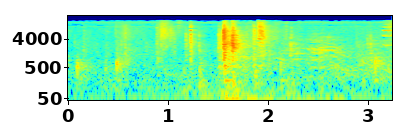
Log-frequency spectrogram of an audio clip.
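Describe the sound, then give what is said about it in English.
A door opening in a room stocked with medicine: one brief, fairly loud clunk stands out from a low, steady background, with softer faint knocks around it. “She opens the door, revealing Okoye with his mop and bucket.”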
